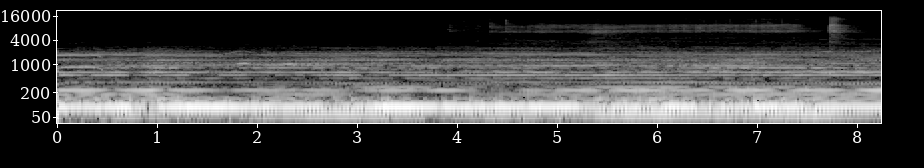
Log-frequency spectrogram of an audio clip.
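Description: Live band music heard from the audience: a deep, steady synth bass under long held keyboard chords. A bright hiss joins about halfway through, and sharp, evenly spaced beats start near the end.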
